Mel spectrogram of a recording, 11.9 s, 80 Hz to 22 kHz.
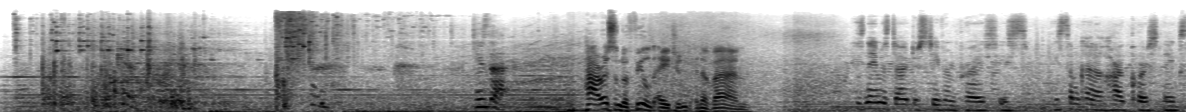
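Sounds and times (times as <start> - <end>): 
wine bottle being smashed: 0.0 - 4.5
speech: 4.8 - 7.6, 8.6 - 11.8.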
